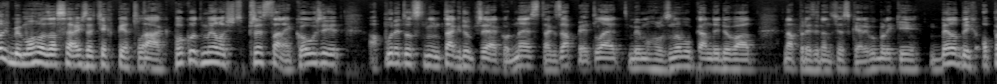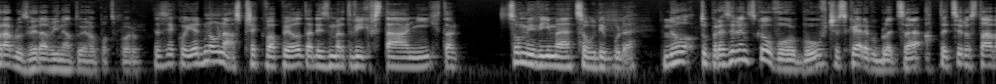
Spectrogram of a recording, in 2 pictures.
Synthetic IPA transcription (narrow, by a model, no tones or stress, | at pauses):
mɪoʃbɪmoɦl̩zasɛaʒzacɛxpjɛt̪lɛakpo̞kut̪mɪlo̞ʃpr̥ɛst̪anɛko̞wr̝ɪt̪ʔa̰pudɛt̪o̞sɲiːmt̪aɡdo̞br̝ɛjako̞dnɛst̪aɡzapjɛt̪lɛt̪̚bɪmoɦl̩zno̞vukandɪdo̞vat̪̚napɾɛzɪdɛnt̪̚t͡ʃɛskɛːɾɛpublɪkɪbɪlbɪxʔo̞pɾavduzvjɛdaviːnat̪ujɛɦo̞pot̪po̞ɾuzasjako̞jɛdno̞wnaːspr̥ɛkvapɪlt̪adɪzmr̩t̪viːxfst̪aːɲiːxt̪ak̚ | t͡somɪviːmɛt͡soɡdɪbudɛ̰ | not̪upɾɛzɪdɛnt̪sko̞wvo̞lbuft͡ʃɛskɛːɾɛpublɪt͡sɛʔat̪ɛcsɛdost̪aːv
